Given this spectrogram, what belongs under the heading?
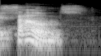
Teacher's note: the z sound replaces the S sound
